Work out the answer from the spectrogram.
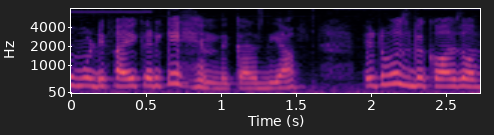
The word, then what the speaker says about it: हिंदू: नाम को मॉडिफाई करके हिंद। इट was because of the river Sindhu. River Sindhu की वजह से हुआ था बच्चों ये। Now Sanskrit word Sindhu was pronounced हिंदू in Persian.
